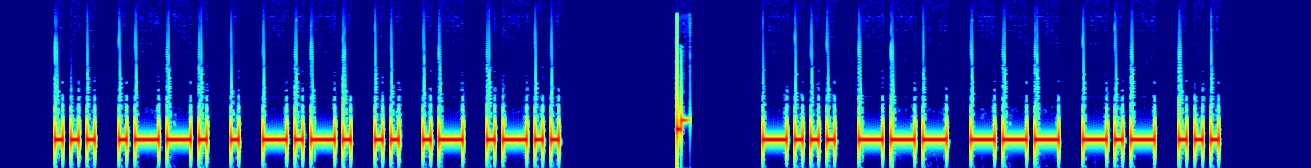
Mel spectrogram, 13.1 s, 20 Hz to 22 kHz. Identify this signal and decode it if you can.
Morse code, heard as a keyed tone, about 15 wpm, 700 Hz. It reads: SPECIAL BOOKS
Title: Sentences from Top 1200 Words - New Word Drill Alt - 15wpm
